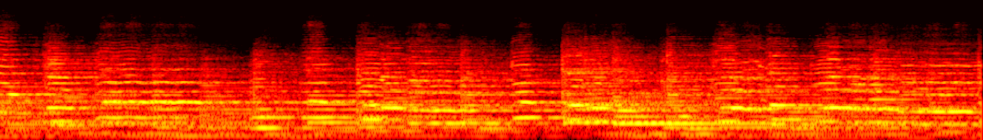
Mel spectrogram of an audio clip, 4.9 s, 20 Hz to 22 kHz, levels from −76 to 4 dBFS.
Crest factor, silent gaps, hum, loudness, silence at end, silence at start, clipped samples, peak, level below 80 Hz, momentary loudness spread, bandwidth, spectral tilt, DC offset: 14 dB; none; none; -17 LUFS; 0 s; 0 s; under 0.1%; -2 dBFS; -52 dBFS; 4 LU; 13 kHz; -4 dB/octave; under 0.1%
